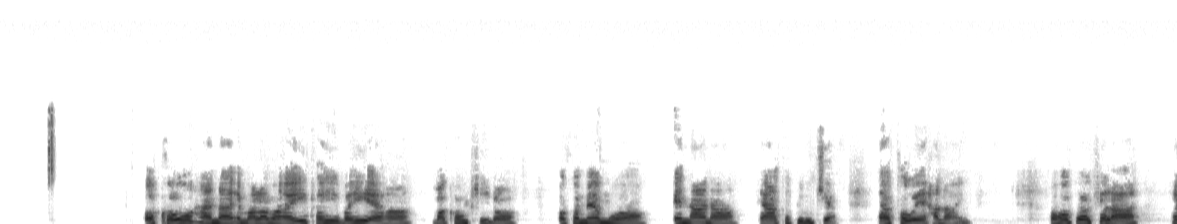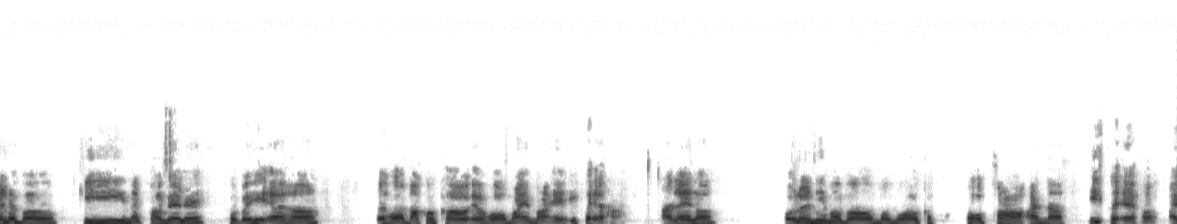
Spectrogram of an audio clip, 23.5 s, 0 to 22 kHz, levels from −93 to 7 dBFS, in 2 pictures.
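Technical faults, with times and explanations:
No technical faults detected in this speech recording.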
